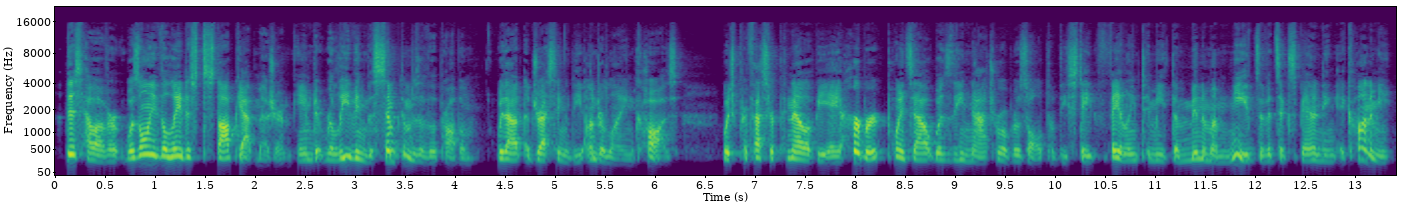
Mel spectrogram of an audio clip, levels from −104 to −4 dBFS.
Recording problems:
thin; very; fading below 300 Hz

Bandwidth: 15.5 kHz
